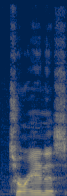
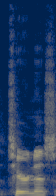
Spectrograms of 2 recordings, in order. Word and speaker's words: Tyranus: CT target locked battle Taranis edict some people pronounce the tyrannous I think that sounds dumb then we've got wreak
